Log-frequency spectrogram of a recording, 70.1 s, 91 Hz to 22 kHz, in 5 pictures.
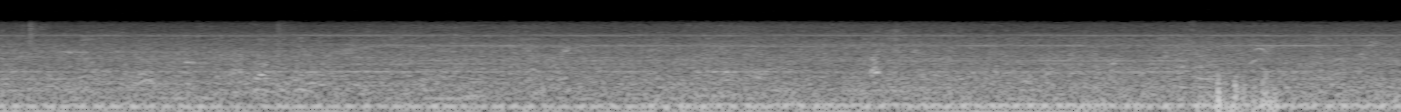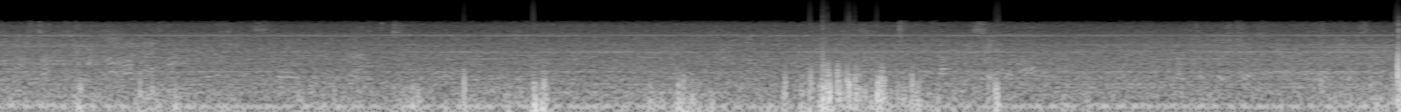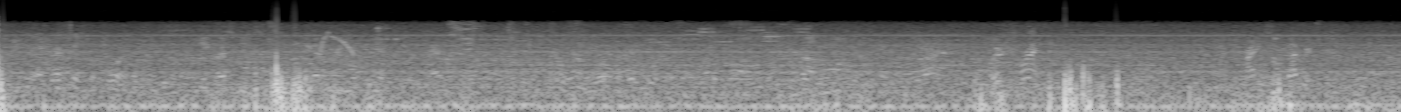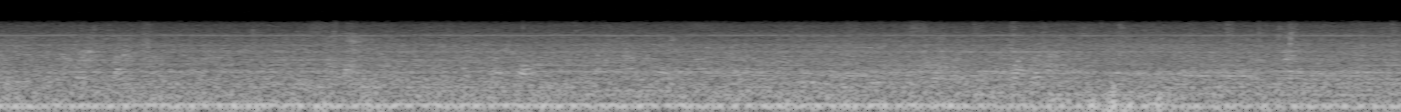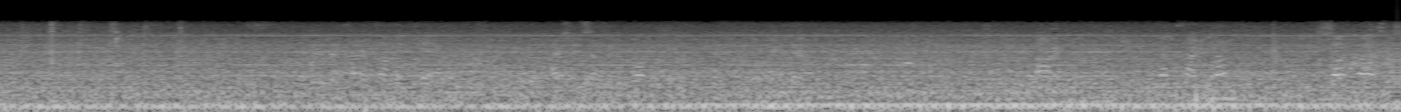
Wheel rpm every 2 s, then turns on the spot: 0, 0, 0, 0, 0, 0, 0, 0, 0, 0, 0, 0, 0, 0, 0, 0, 0, 0, 0, 0, 0, 0, 0, 0, 0, 0, 0, 0, 0, 0, 0, 0, 0, 0, 0.
none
